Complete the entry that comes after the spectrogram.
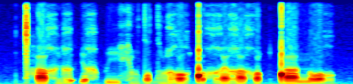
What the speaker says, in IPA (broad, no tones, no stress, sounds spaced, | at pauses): ǀʰ a χ i̤ ʁ ʔ i χ p i x i̤ dˤ ʊ dˤ i̤ ʁ ɔ ʁ ǃ ʊ χ ʁ ɛ ʁ a χ o q ǃ a n ɔ ʁ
